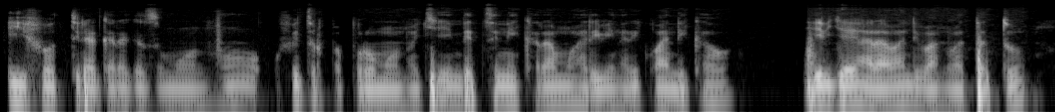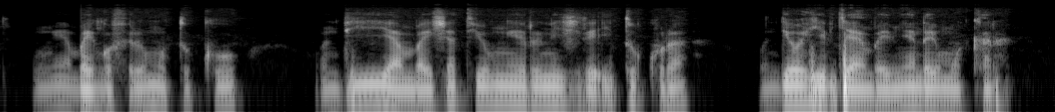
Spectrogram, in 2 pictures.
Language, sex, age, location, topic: Kinyarwanda, male, 18-24, Nyagatare, finance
